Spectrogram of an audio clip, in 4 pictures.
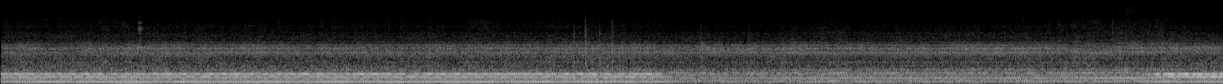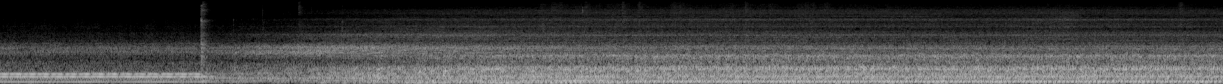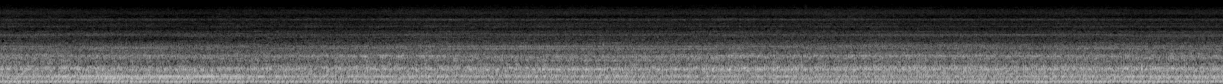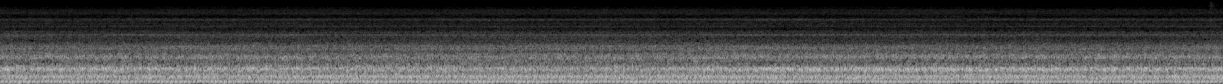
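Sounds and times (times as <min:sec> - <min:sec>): washing machine motor hum: 0:00.0 - 0:48.9.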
